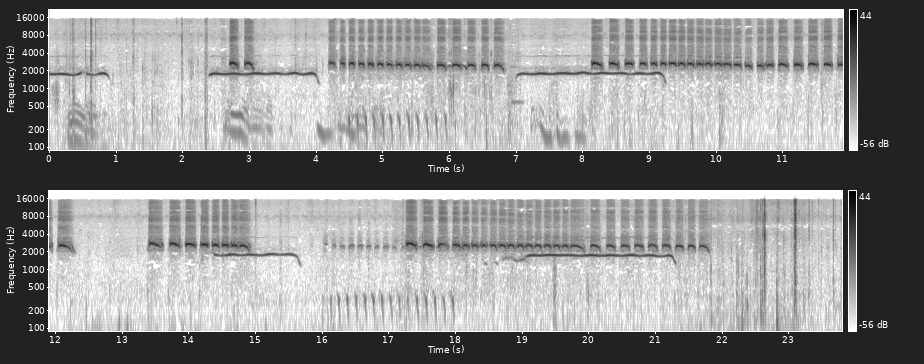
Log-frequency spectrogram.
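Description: A person whistling over and over: long level notes alternating with higher, fast-warbling trills, with a few short pauses.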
